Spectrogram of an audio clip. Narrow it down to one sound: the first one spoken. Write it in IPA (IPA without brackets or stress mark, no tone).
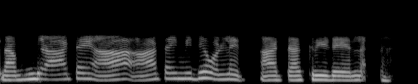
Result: n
